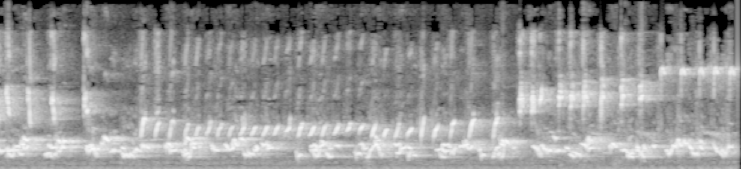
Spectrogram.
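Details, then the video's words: A sooty-headed bulbul delivers a busy, unbroken song of quick chirps, trills and warbled notes, ending with a high drawn-out whistle, all recorded indoors. "SUARA TRUCUKAN FULL ISIAN"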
